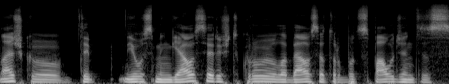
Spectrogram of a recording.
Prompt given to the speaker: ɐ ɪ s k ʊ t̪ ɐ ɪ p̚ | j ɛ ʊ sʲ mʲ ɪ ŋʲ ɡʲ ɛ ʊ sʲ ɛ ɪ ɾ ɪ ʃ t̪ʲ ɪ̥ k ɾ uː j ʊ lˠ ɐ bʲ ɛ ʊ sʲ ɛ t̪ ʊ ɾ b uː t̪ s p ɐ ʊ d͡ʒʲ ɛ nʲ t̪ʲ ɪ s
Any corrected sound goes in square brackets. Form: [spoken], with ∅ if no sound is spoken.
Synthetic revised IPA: ɐ ɪ [ʃ] k ʊ t̪ ɐ ɪ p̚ | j ɛ ʊ sʲ mʲ ɪ ŋʲ ɡʲ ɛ ʊ sʲ ɛ ɪ ɾ ɪ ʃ t̪ʲ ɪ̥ k ɾ uː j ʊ lˠ ɐ bʲ ɛ ʊ sʲ ɛ t̪ ʊ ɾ b uː t̪ s p ɐ ʊ d͡ʒʲ ɛ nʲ t̪ʲ ɪ s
